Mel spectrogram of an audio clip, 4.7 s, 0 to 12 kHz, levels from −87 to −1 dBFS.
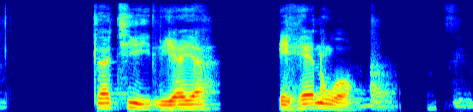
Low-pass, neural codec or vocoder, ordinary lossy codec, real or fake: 10.8 kHz; codec, 44.1 kHz, 7.8 kbps, Pupu-Codec; Opus, 32 kbps; fake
